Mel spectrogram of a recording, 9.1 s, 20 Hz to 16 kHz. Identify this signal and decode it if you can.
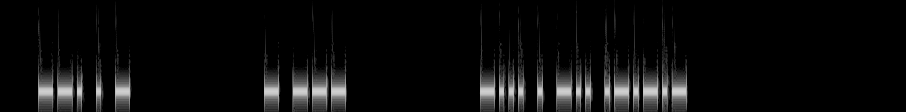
Morse code, heard as a keyed tone, about 25 wpm, 700 Hz. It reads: GET TO BED.
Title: 4x Word-Spacing - Sentences from Top 500 Words - 25wpm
